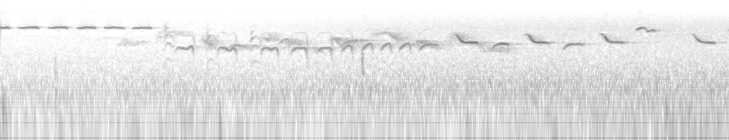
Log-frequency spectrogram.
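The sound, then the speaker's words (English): A ruby-crowned kinglet sings a faint, high song that opens with a thin, buzzy trill, then runs into a rhythmic string of bright, repeated chirping notes over a low background hiss. “Here's a ruby crown kinglet.”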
